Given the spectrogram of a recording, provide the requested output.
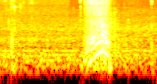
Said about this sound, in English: Now, take your pencil case. Your pencil case. Open it.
